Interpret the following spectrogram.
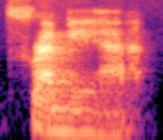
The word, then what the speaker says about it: premier: have in English or the same word but pronounced differently Premier okay 21 Kus well 20 is van now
